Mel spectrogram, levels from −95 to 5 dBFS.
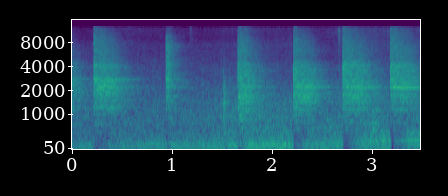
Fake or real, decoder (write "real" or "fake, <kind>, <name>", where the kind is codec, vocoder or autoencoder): real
